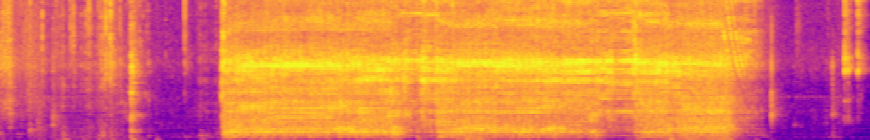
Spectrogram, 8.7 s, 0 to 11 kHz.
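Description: An 800 W Moulinex QuickChef DD650 hand blender runs at speed two for about five seconds, a loud steady motor whine with a dip in the middle, framed by quieter handling noises before and after.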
